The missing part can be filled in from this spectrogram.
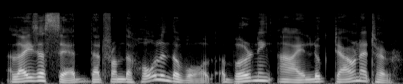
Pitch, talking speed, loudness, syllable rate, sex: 125 Hz, 240 wpm, -19 LUFS, 5.5 syllables/s, male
